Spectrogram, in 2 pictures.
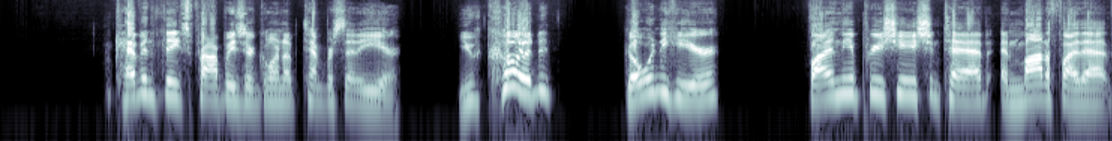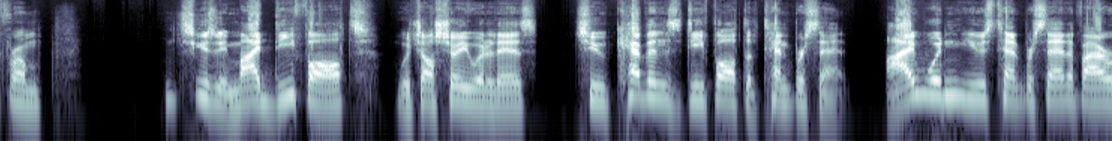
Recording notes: This was a live class recorded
